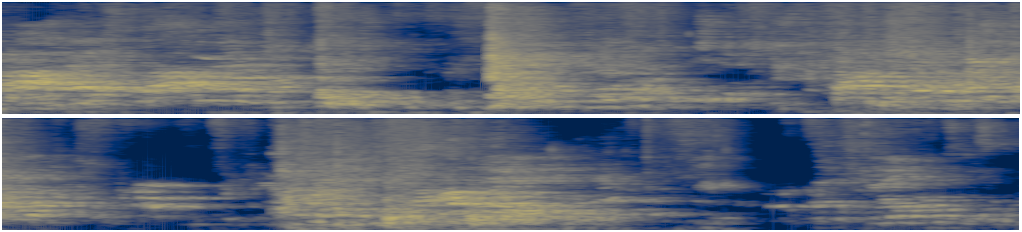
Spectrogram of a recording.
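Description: People talking and calling out in a gym hall, with one sharp smack about two and a half seconds in.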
